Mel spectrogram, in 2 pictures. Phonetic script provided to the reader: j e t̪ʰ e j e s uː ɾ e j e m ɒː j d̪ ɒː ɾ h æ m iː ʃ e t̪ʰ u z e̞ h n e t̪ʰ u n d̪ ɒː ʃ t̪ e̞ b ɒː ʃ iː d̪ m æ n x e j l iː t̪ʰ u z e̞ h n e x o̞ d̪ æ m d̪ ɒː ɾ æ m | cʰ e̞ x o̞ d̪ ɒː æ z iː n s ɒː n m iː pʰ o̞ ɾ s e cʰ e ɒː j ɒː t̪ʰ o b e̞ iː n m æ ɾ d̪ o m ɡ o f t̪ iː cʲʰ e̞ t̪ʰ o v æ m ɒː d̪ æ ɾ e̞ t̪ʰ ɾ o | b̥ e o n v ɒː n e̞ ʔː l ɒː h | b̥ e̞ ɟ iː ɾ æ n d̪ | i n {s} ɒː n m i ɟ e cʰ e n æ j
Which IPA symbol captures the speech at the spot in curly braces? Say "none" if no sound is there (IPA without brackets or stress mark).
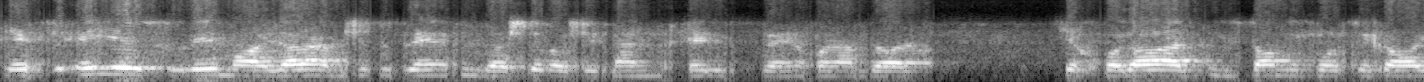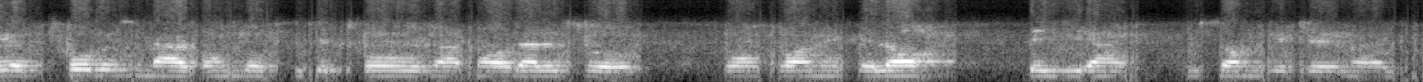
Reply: s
